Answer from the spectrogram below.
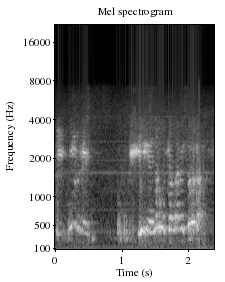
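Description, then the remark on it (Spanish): A caller's radio playing in the background of a phone call, its voice thin and muffled through the line, talking continuously for a couple of seconds at moderate loudness. “Sí, baja el volumen de tu radio.”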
